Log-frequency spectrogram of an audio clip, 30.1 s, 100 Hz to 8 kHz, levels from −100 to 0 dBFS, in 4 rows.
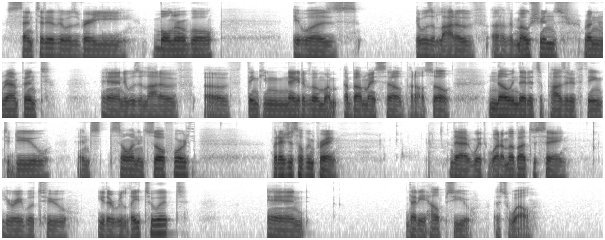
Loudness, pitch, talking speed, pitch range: -26 LUFS, 95 Hz, 140 wpm, 95-105 Hz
